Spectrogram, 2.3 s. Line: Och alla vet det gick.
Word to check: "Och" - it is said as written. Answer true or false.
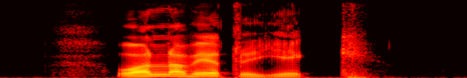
true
